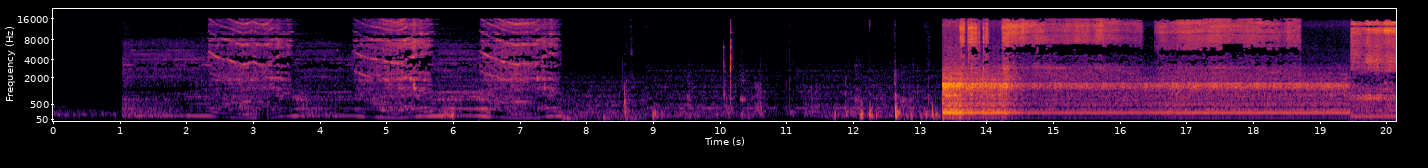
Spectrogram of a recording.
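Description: Small electric power tool working wood. Its motor runs in three short bursts, speeding up and slowing down each time, then a few light clicks of handling, then a louder, steady run that starts about two-thirds of the way in.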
